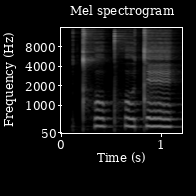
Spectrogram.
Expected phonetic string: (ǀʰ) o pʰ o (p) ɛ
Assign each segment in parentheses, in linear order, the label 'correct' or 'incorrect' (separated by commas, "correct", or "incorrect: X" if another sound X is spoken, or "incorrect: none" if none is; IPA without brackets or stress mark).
incorrect: tʰ, incorrect: t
